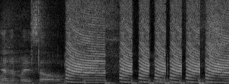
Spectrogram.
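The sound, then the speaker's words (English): An air horn sound effect blares loud, brassy tones: a short toot, then one long sustained blast, followed by a rapid string of short, choppy honks. “No, it's the air horn”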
